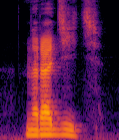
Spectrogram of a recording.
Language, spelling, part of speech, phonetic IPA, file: Belarusian, нарадзіць, verb, [naraˈd͡zʲit͡sʲ], Be-нарадзіць.ogg
- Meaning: to give birth to someone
